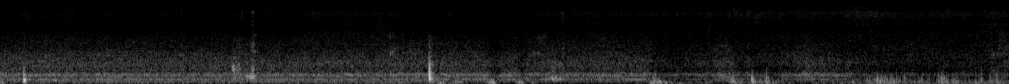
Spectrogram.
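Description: Honey bees from an open, crowded nuc box humming steadily. Two brief, sharp knocks come from the wooden frames being handled, one right at the start and one about four seconds in.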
